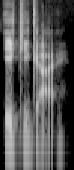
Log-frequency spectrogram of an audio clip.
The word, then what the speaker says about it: ikigai: The word is ikigai. Pronounced ee-key-guy, and it means roughly the reason you get out of bed in the morning.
